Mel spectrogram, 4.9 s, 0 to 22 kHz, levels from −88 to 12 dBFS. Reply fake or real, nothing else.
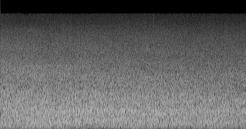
real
